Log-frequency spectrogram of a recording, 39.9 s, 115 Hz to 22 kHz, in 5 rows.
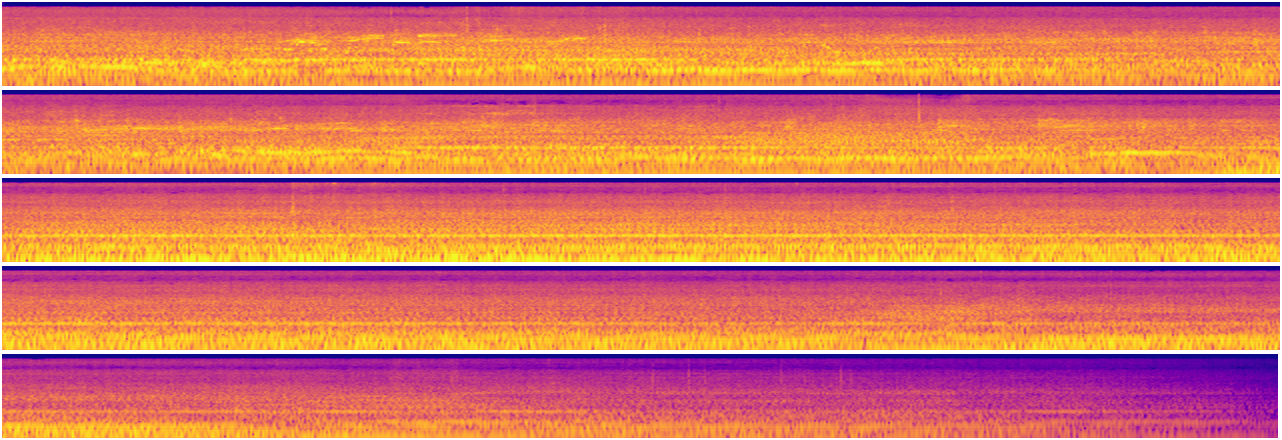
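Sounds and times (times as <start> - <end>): tractor engine heard from cab: 0.0 - 39.9.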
